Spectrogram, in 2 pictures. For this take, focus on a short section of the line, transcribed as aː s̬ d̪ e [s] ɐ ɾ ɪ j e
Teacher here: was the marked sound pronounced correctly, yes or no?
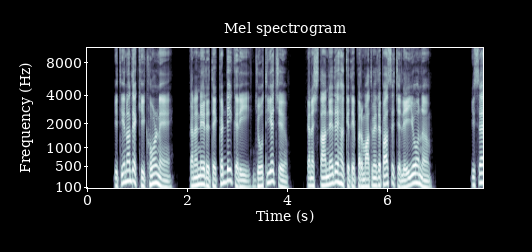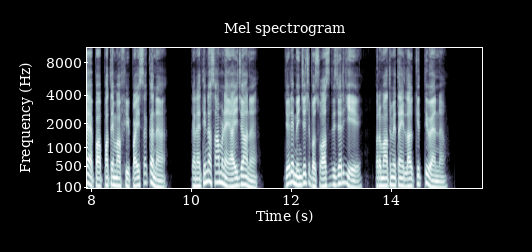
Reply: no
